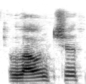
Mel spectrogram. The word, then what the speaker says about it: launched: Okay, we would, for this one with the CH in front of an ED, it's launched. Launched. So this sound is more like a T.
